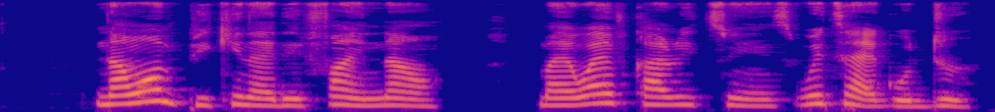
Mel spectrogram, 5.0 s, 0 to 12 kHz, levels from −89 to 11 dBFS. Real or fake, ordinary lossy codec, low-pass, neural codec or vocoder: real; none; 10.8 kHz; none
